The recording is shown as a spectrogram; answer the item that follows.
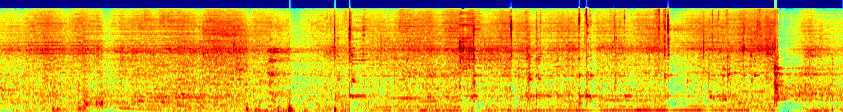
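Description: Iron weight plates on a loaded barbell clanking, several sharp metal knocks with the loudest about three seconds in. Low bass notes of background music sound underneath through the second half.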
